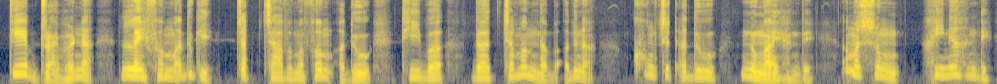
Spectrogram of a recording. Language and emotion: Manipuri, disgusted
